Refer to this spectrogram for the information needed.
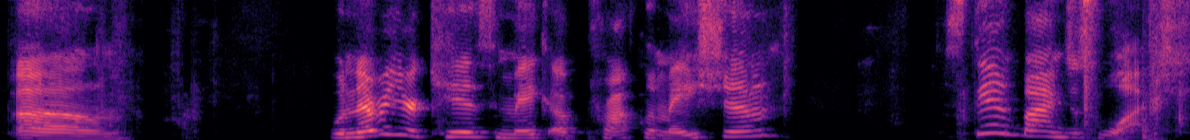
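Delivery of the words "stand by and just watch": ordinary talk, nothing marked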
